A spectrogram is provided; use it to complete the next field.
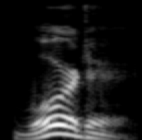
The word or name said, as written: warder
